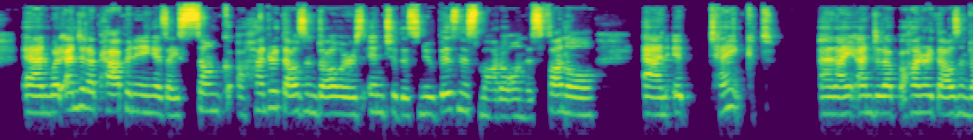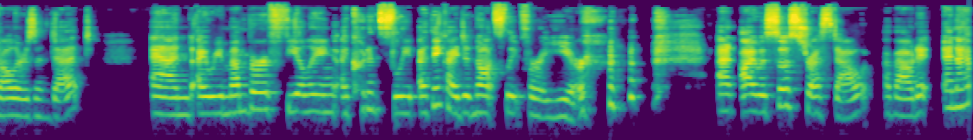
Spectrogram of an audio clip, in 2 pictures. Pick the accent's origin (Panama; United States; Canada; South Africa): Panama; Gosh, I had a lot of impacts because I grew up in Panama when it was a dictatorship.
